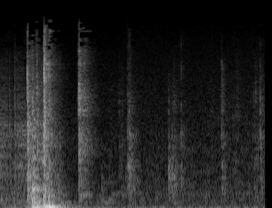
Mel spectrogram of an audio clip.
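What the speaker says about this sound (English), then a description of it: "Close the door!" A household door closes with a firm thump near the start, followed by lighter knocks and rattles from the latch and frame, then a short silence and a sharp final click.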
